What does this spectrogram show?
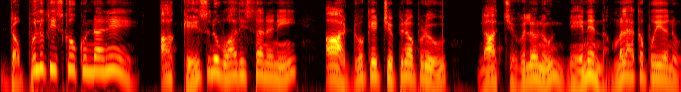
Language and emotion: Telugu, surprised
